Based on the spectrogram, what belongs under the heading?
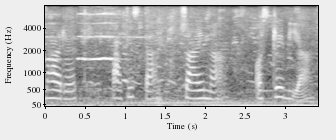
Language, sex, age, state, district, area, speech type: Marathi, female, 18-30, Maharashtra, Sindhudurg, rural, spontaneous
